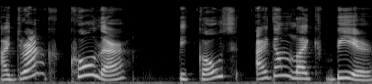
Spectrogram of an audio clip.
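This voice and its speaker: A woman in a raised, projected voice with a Japanese accent, high-pitched, bright and sharp in tone, with very wide pitch swings at a very slow pace. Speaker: travel vlogger. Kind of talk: scripted-style travel narration.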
